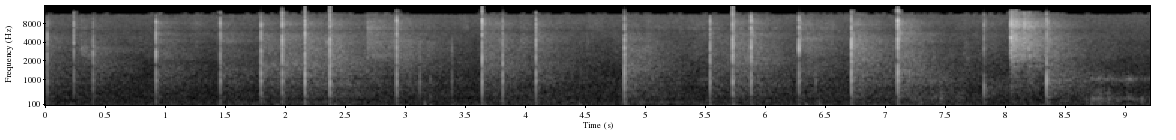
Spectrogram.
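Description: Chalk taps and scratches sharply on a blackboard.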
